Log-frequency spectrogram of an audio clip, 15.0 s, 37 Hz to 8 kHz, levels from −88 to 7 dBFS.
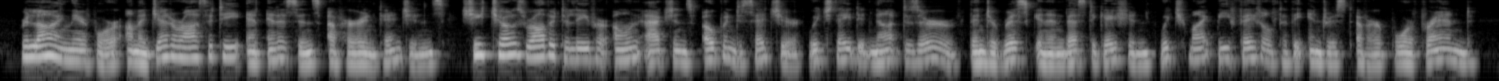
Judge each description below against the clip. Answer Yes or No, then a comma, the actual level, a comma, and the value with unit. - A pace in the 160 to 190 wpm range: Yes, average, 170 wpm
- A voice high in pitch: No, medium, 140 Hz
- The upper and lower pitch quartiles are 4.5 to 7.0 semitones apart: Yes, average, 5.0 semitones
